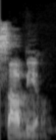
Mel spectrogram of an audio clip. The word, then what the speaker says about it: Sabio: It's Sabio. Like Fabio but sexier.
